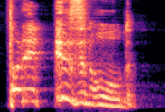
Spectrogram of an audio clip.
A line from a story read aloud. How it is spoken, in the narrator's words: Tweedledum cried in a greater fury than ever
